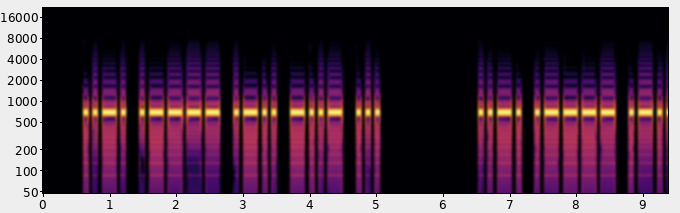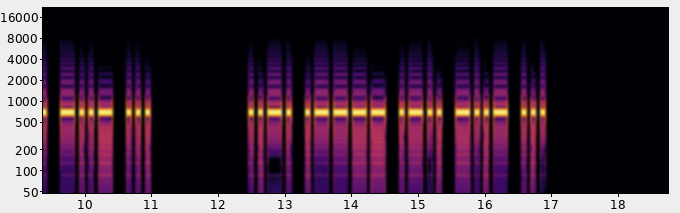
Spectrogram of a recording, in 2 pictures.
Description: Morse code, heard as a keyed tone, about 17 wpm, 700 Hz. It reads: F1LXS F1LXS F1LXS
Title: DXCC-100 Call Signs - 5 Characters - Repeated 3x - 17wpm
